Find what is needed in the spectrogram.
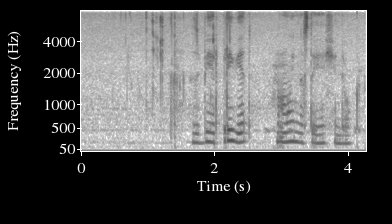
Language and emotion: Russian, neutral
